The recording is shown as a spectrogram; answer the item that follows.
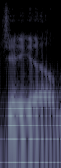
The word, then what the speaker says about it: Jael: And that is how it's pronounced, by the way, Jael, not Jael, Jael, the wife of Heber, the Kenite.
